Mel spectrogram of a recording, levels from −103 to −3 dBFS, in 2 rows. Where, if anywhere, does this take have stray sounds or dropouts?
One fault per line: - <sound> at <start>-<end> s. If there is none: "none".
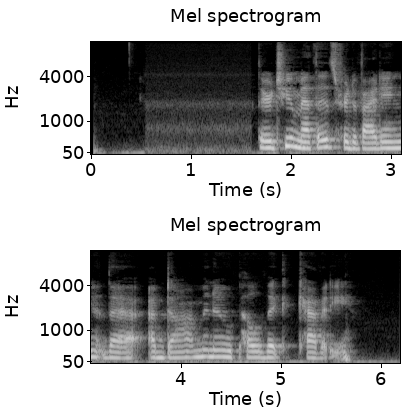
none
